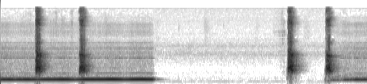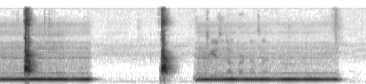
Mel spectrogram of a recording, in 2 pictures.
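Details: A Boston Terrier that can't stand the noise of a crackling plastic bottle answers with sustained, even-pitched, droning vocal bursts a few seconds long, broken by sharp snapping crunches of the bottle.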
